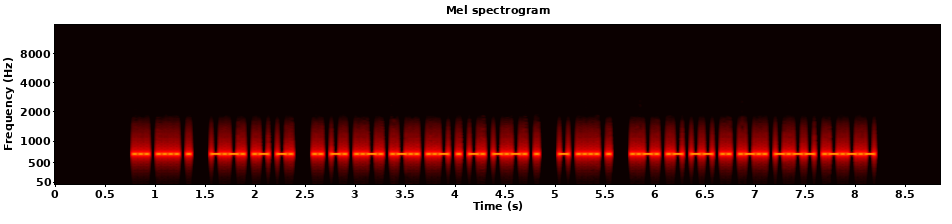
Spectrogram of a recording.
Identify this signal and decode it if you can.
Morse code, heard as a keyed tone, about 40 wpm, 700 Hz. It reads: SHE CAN INFLUENCE THE FAMILY.
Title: Sentences from Top 1100 Words 40wpm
